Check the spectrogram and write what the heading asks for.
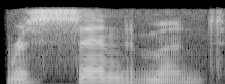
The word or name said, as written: rescindment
